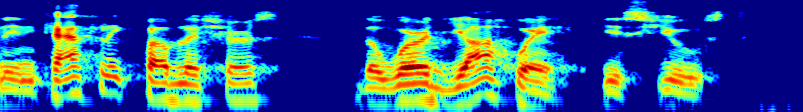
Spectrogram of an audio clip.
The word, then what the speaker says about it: Yahweh: In the Hebrew Bible, the name of God is written with four consonants and is pronounced Yahweh.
